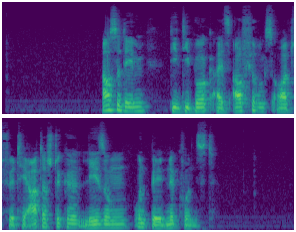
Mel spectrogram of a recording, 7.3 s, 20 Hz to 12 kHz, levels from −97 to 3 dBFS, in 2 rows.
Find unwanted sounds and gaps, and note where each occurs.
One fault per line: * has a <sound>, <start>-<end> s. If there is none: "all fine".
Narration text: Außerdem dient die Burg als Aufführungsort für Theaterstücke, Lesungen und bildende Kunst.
all fine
